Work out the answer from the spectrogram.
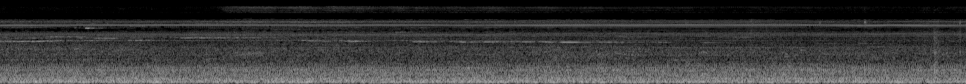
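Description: Passenger express train running into a station: a steady rumble and rattle of the coaches on the rails, with a faint high wheel squeal now and then.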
